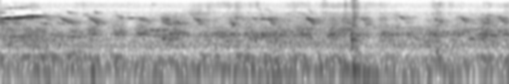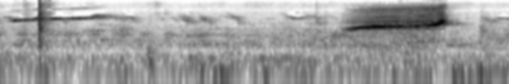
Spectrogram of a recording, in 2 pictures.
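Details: Male Oriental magpie-robin calling to provoke other birds to sing: faint, quick downslurred whistles repeat through the first half, a single sharp click comes midway, and a loud harsh rasp mixed with a rising whistle sounds near the end.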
